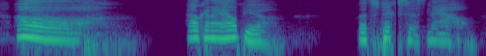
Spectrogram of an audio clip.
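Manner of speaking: gentle, sympathetic little tone, soft, slow, put-on empathy. Showing how to get others to fix problems: put-on empathetic tone. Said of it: "put on your little empathetic".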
